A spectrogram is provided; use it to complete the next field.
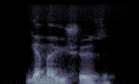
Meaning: female equivalent of gamahucheur
- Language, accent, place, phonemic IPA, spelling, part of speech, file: French, France, Lyon, /ɡa.ma.y.ʃøz/, gamahucheuse, noun, LL-Q150 (fra)-gamahucheuse.wav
